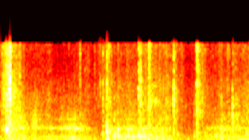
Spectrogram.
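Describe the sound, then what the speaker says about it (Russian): A young hawk flaps its wings as it flies out through a window of an abandoned rural house, a brief burst of flapping that is loud and close with no talking. "Ястреб молодой. Вылетай, вылетай. Все, вылетел. В окно бухнул."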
